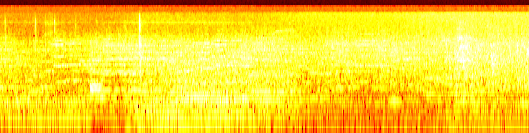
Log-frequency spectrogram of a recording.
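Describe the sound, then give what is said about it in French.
A train arrives at the Gare de Lyon station in Paris: a continuous low rumble of wheels and carriages rolls on steadily, with a few faint clanks along the way. “Ils arrivent à la gare de Lyon.”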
